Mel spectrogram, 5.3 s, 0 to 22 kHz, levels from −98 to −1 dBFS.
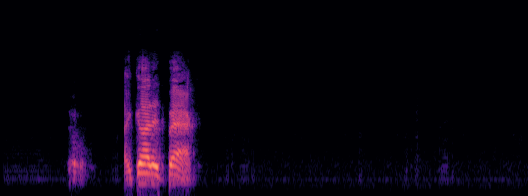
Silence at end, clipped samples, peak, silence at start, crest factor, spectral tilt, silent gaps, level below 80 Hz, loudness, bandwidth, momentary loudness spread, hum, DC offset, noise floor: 3.4 s; under 0.1%; -16 dBFS; 0.7 s; 22 dB; -3.5 dB/octave; none; -88 dBFS; -31 LUFS; 7.8 kHz; 23 LU; none; under 0.1%; -88 dBFS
